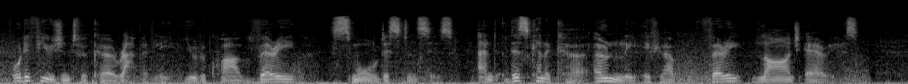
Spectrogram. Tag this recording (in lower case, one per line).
snort
speech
